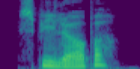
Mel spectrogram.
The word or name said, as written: spilopper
